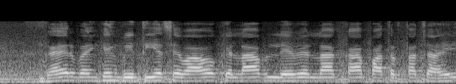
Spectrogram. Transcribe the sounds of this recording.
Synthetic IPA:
ɡɛːɾbɛ̃ːŋkɪ̃ŋɡbiːt̪ijəseʋaːõkelaːbʱleːʋelakapaːt̪əɾt̪at͡ʃaːɦi

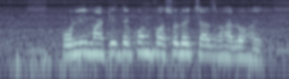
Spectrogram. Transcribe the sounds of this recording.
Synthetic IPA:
olimaʈit̪̬ekoɳfɔsulet͡ɕad͡zbʱaloɦaj

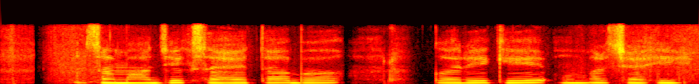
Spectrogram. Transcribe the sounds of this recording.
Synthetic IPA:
saːmaːd͡ʒɪksəɦt̪abə | kəɾekeʊməɾt͡ʃaːɦi

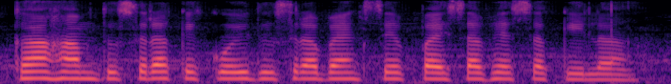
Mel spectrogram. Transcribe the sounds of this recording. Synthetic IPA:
kãɦəmd̪usɾakekoid̪usɾabɛ̃ŋksepəjsabʱesəkila

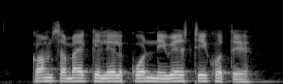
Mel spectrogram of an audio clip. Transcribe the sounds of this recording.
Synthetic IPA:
kəmsəməjkelelkonːiʋesʈʰiːkɦot̪eː

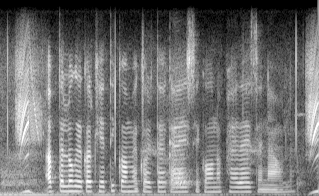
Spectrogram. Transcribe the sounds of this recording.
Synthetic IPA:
ə̰b̚t̪ɔloːɡeːkəɾkʰet̪ikɔmekəɾt̪eɦɛkaesekɔːnapʰajd̪aesḛna̰ɦo̰ːle

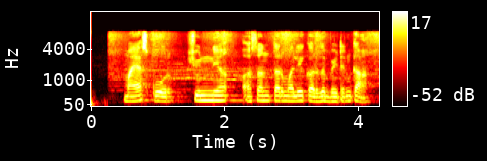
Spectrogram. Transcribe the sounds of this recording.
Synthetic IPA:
majaskoɾɕunjəəsənt̪əɾməlekəɾd͡zəbʱeʈənka

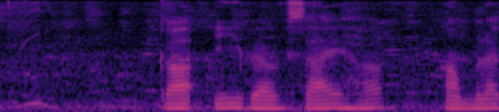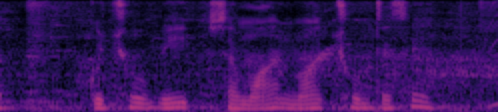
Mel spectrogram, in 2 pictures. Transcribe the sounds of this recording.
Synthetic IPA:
kaːiʋjəwsaːjɦa | hɐmlaɡ | kʊt͡ʃʰubʱisɐmaːnmãt͡ʃʰuːɽd̪eːse

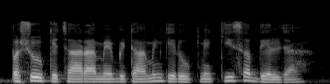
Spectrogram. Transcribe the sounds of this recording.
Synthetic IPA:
pɐʃuket͡ʃaːɾamẽbɪʈaːmɪnkeɾuːpmẽkisəb̚d̪eːld͡ʒaːe

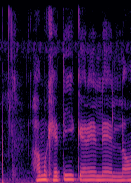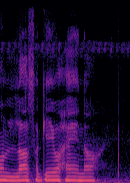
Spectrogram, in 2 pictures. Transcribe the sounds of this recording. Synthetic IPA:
həmkʰeːt̪iːkəɾeːleːloːnlaːsəkeːohɛ̃ːnaː

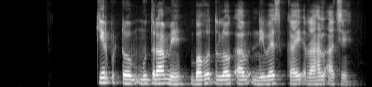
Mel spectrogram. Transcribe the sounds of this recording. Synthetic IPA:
kɪɾpʈoːmːʊd̪ɾamẽbəɦʊt̪loːɡəbnɪʋeːskəiɾəɦəlat͡ʃeː

